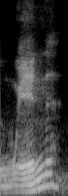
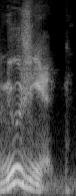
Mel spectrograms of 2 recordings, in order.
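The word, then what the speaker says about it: Nguyen: And now her real name is Tila Wyn. It's Vietnamese, right? And Wyn though is spelled N Gen. Now back then I didn't know that's how you say W. It looks like Nian.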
